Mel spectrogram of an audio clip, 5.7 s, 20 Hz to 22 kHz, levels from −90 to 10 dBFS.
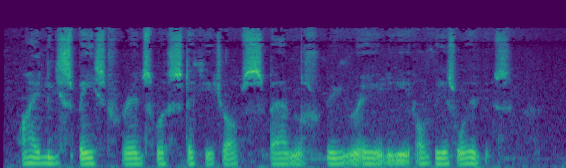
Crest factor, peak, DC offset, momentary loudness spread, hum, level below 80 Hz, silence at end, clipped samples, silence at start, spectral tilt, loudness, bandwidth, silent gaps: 16 dB; -4 dBFS; under 0.1%; 8 LU; none; -48 dBFS; 0.55 s; under 0.1%; 0.2 s; -4.5 dB/octave; -19 LUFS; 11.5 kHz; none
